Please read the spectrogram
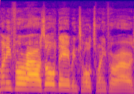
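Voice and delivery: mock angry ranting. Retelling a caller who is angry about waiting: imitating an angry caller. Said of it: "he goes mental".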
